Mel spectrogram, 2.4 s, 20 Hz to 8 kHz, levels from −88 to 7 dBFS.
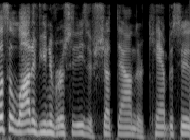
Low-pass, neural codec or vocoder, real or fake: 7.2 kHz; codec, 16 kHz in and 24 kHz out, 2.2 kbps, FireRedTTS-2 codec; fake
